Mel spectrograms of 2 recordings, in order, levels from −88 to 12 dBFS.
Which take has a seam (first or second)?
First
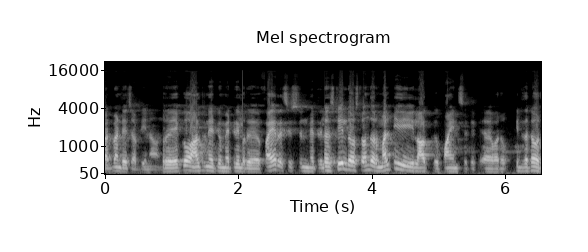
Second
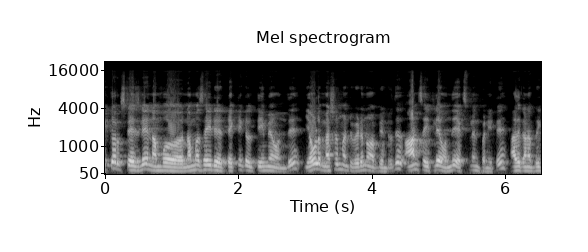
first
